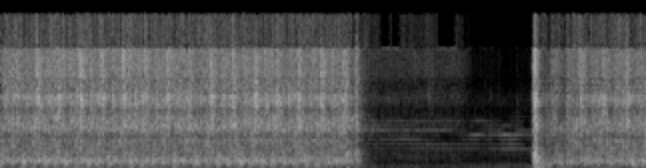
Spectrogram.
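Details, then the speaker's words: Car engine that hadn't started in about a year, now finally running: rough uneven beat with loud coarse hissing and brief dropouts; owner suspects a massive air leak, like a hole or exhaust escaping, not yet found. "Okay. Right. I need to find this bloody air leak, man. I think it's got a massive air leak as well. Almost like it's a hole in it. Almost like the exhaust is coming out of it or something. Sounds absolutely awful."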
